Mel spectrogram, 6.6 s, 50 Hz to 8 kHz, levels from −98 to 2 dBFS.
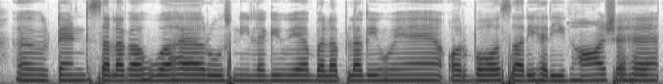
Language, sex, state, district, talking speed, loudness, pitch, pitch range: Hindi, female, Uttar Pradesh, Jyotiba Phule Nagar, 170 wpm, -19 LUFS, 190 Hz, 185-195 Hz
